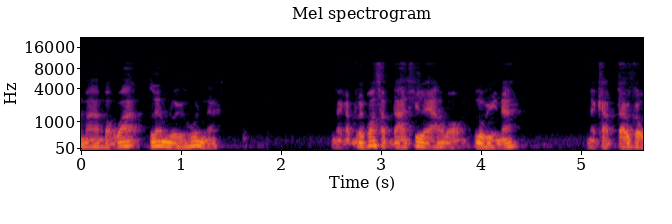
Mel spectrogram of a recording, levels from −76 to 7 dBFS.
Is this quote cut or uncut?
cut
